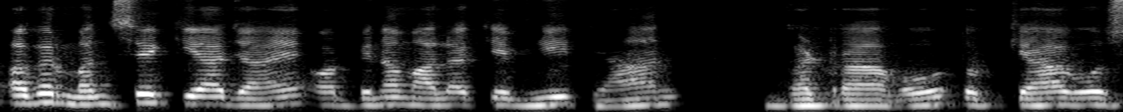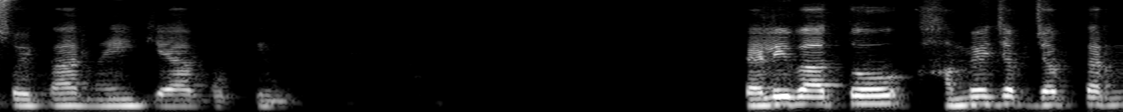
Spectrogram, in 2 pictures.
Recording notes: Zoom recorded class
